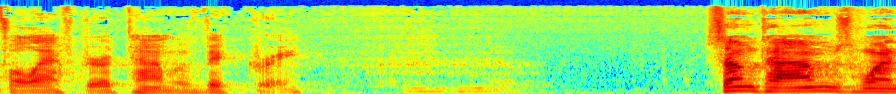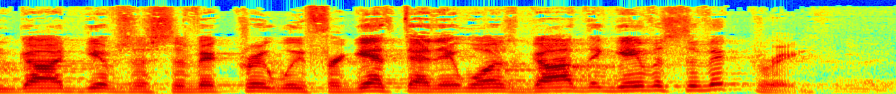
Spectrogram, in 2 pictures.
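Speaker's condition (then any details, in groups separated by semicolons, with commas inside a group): No condition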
